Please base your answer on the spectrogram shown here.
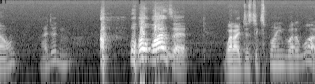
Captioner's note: laugh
